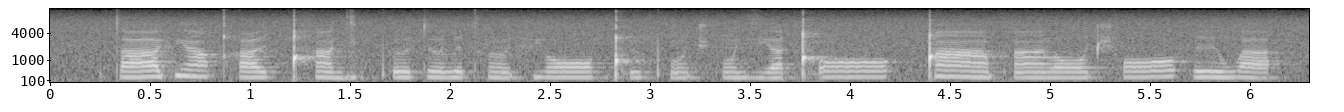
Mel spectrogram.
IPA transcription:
t aː fʲ ãː qʰ eː ǃʰ ã dʲ ɔ pʼ ø t ø l ɪ tʰ ə̃ː fʲ ɔː ǃʼ y pʼ õ t͡ʃʼ õ zʲ a ǃʼ ɔː | ǃ ãː pʼ ãː l ɔː t͡ʃʰ ɔː | e w a

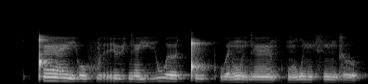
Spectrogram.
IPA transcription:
ǃ ɛ̃ː j o xʷ ə r y d ɛ̃ j i w əː ǃ u kʷʼ ɛ ɾ ũ d ɛ̃ː kʷʰ ə̃ w ĩ s ĩ d ɤ

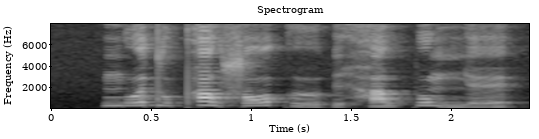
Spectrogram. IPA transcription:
ŋ u˧˥ ə̯ d u˧ pʰ a˥˨ w s ɔː˧˥ k ɯː˩ ʔ i˩˧ h a˧ w p o˥˨ ŋ ɲ e˩˧

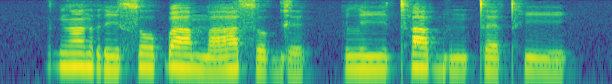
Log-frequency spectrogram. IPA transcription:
ɡ ã˦ r i˨ s o˦ ɓ aː˦ m aː˨˦ s ʊ˨ ɡ ɪ˨ | l iː˨ tʰ aː˦ b i˨ m t ɛ˨ tʰ iː˨

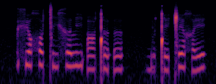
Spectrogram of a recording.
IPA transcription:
xʲ ɔ˦ χ ʊ˦ ǀ i˧ x ə˦ l i˦ ʔ ɑ˧ ǃ ə˧ ʔ ə˧ | b ʊ˨ ǃ e˨ ǁ e˦ χ e˨˦

